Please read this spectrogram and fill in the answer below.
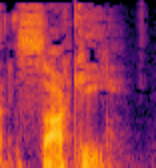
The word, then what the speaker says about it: Psaki: You know, I was watching press conferences over the last couple of days, Jen Psaki. Now, her name is spelled P-S-A-K-I. Remember, the P in Psaki is silent as it is silent in President Joe Biden.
